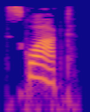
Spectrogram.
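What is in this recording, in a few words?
"squawked", British English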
